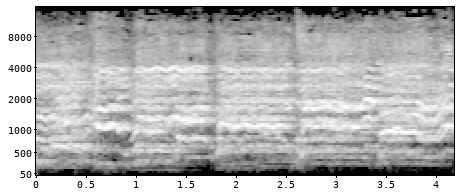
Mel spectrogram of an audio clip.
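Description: Gospel choir singing in harmony, several voices sustaining and moving together.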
